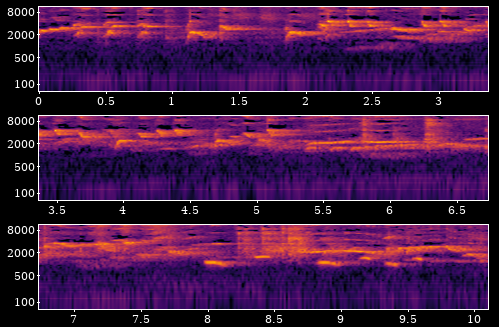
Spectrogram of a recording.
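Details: Long-tailed white-rumped shama singing while being paired for breeding: a rich, rapid, ever-changing stream of chattering and whistled notes, with sharp accents and brief pauses, above a faint low hum.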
